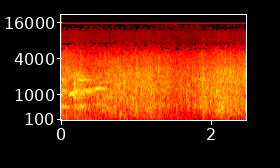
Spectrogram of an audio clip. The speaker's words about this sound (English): The dogs round a bend, leaping and stretching as they splash through the pond.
